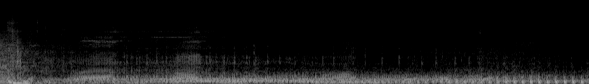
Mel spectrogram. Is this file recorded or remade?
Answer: remade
